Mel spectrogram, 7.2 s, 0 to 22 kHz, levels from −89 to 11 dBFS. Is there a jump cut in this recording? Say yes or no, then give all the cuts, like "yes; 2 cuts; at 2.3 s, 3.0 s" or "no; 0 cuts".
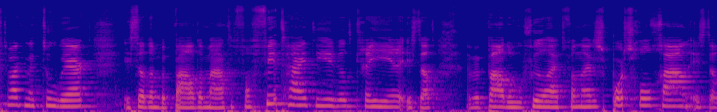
no; 0 cuts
